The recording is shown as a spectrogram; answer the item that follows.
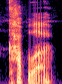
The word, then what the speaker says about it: Coppola: But apparently Francis Ford Coppola, I can never say it right. – Coppola.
